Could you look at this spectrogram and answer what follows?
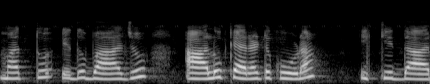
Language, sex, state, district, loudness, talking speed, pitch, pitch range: Kannada, female, Karnataka, Bidar, -17 LUFS, 95 wpm, 280 Hz, 265-315 Hz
